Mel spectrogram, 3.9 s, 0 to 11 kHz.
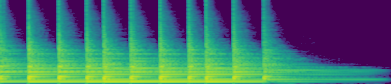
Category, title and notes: Music > Solo instrument
Toms Misc Perc Hits and Rhythms-012
Crash, Custom, Cymbal, Cymbals, Drum, Drums, FX, GONG, Hat, Kit, Metal, Oneshot, Paiste, Perc, Percussion, Ride, Sabian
